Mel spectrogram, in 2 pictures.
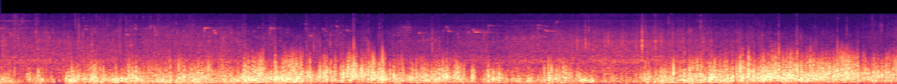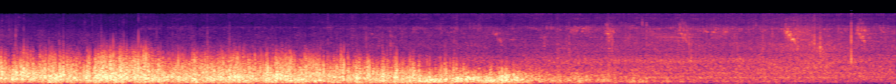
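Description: Wind and riding noise on the microphone of a camera carried on a moving bicycle: a rough, fluctuating rush with small knocks and rattles, easing off about three-quarters of the way through.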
